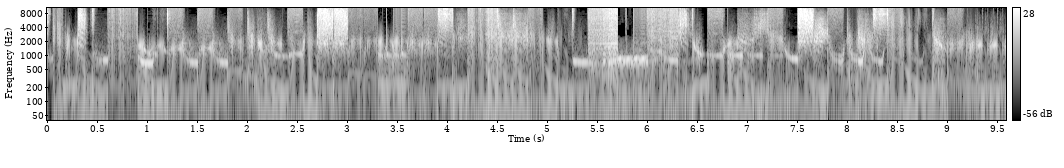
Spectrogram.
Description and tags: One in a series of 4-bar 100 BPM glitchy drum loops. Created with some old drum machine sounds and some Audio Damage effects.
